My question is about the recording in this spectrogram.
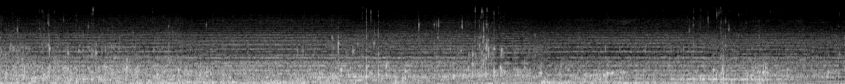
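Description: Background music over loud underwater bubbling and churning water from scuba bubbles streaming past the camera.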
